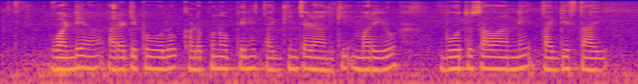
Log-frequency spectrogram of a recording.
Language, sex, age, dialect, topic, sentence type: Telugu, male, 18-24, Telangana, agriculture, statement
